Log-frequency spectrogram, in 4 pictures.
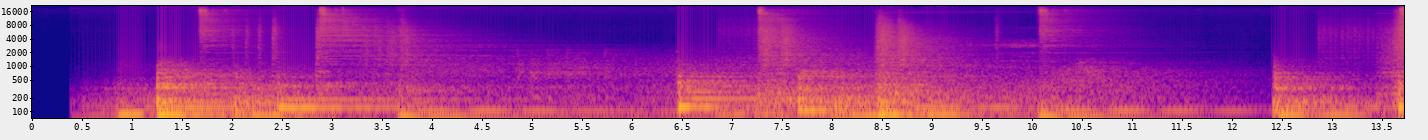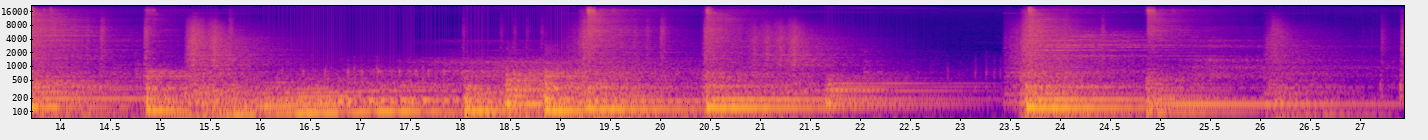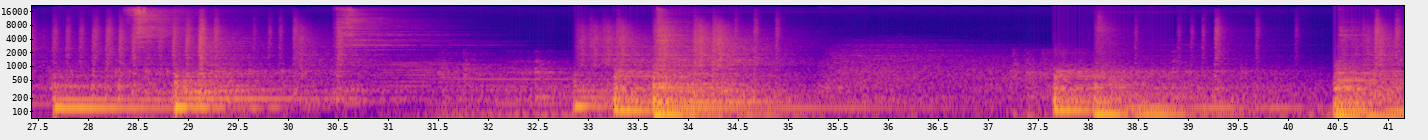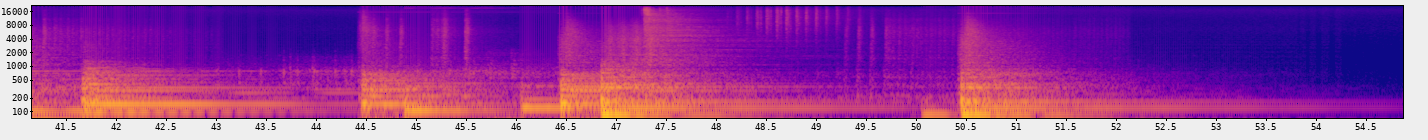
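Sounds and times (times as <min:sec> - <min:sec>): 
drums: 0:00.4 - 0:52.9.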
